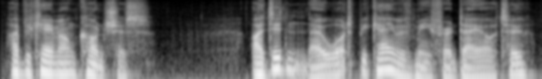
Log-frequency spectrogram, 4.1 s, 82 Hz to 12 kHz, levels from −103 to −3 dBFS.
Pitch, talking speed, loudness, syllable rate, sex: 105 Hz, 220 wpm, -19 LUFS, 6.8 syllables/s, male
